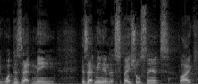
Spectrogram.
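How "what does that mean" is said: ordinary delivery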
